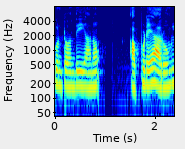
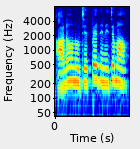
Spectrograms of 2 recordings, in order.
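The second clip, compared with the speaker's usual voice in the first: a startled, louder question; surprised; 3 semitones higher, 4 dB louder than usual. A narrator's reading. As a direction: ask in disbelief. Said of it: "ఆశ్చర్యంగా అడిగాడు".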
